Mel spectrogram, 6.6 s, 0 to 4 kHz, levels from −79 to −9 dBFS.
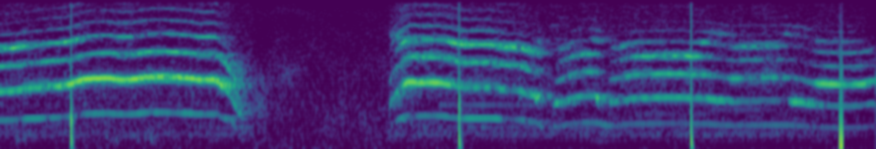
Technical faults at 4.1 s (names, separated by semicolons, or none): none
